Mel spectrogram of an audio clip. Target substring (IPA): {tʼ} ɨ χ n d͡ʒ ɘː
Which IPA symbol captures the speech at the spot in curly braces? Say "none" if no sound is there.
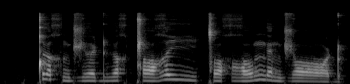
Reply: ǃ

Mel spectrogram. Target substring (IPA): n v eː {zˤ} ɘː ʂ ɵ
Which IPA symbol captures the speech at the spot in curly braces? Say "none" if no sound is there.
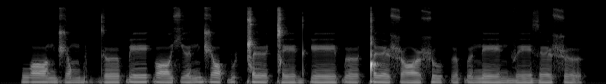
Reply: z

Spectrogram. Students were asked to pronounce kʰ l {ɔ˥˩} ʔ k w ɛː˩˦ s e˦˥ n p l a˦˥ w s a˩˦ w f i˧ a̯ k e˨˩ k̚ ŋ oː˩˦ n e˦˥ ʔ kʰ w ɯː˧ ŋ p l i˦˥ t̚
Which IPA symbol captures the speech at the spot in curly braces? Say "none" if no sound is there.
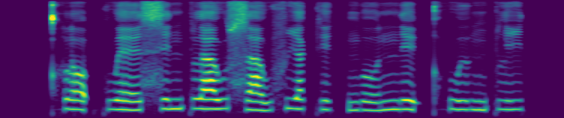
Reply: ɔ˨˩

